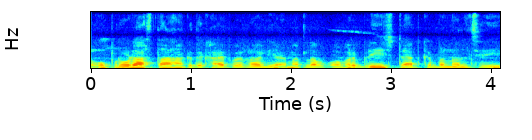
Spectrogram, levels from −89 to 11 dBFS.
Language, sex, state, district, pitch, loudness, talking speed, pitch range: Maithili, male, Bihar, Supaul, 145 Hz, -19 LUFS, 235 wpm, 135-160 Hz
